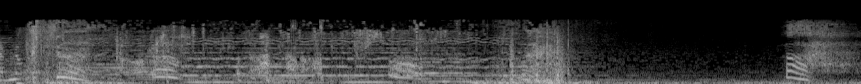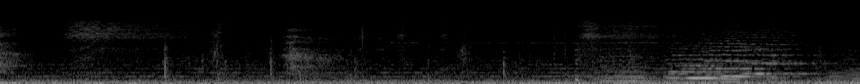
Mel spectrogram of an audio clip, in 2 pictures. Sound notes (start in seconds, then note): 0.2 flesh slicing; 0.2 blood spattering; 0.8 classical music playing; 14.2 classical music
